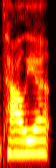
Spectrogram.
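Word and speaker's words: Thalia: latest woman to Sue I'm saying Talia but it's spelled t h a l i a so I'm not sure Talia Graves the latest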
